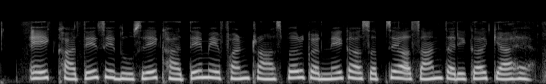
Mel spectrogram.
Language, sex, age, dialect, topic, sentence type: Hindi, female, 18-24, Marwari Dhudhari, banking, question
